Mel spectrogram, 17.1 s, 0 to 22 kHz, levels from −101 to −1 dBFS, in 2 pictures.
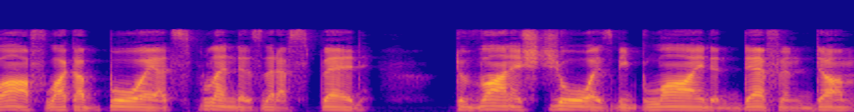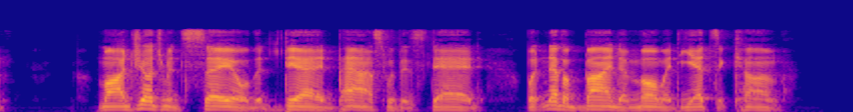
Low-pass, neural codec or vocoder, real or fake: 7.2 kHz; vocoder, 44.1 kHz, 128 mel bands every 256 samples, BigVGAN v2; fake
